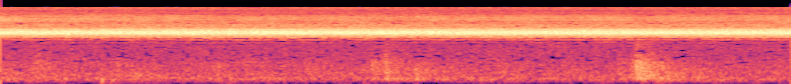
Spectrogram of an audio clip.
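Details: Christmas beetles, the local name for cicadas, buzzing in South African acacia bushveld in real time: one shrill, unwavering drone with two soft low rustles underneath.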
